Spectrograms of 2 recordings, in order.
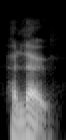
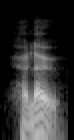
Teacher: Let's also consider intonation. If you say hello with a flat tone, it sounds cold.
